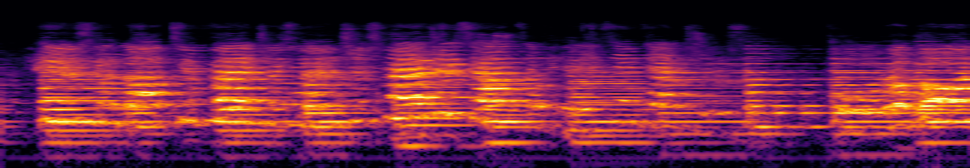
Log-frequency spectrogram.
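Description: Children's chorus singing an opera number, starting again just after a brief gap at the very start.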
